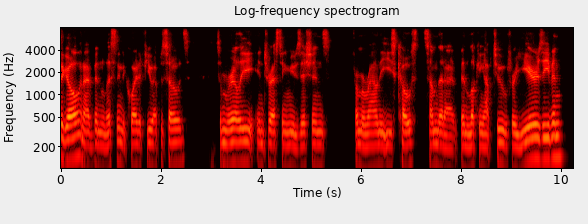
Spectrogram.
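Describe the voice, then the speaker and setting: A man talks at a moderate pace and medium pitch, with ordinary pitch variation, against a quiet background. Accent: Atlantic Canadian. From Nova Scotia, Canada. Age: 20s. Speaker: singer-songwriter. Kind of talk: podcast interview answer.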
